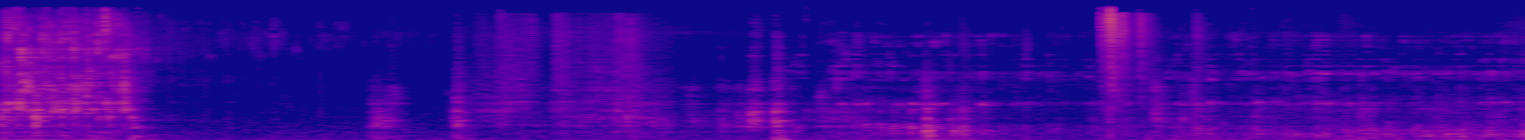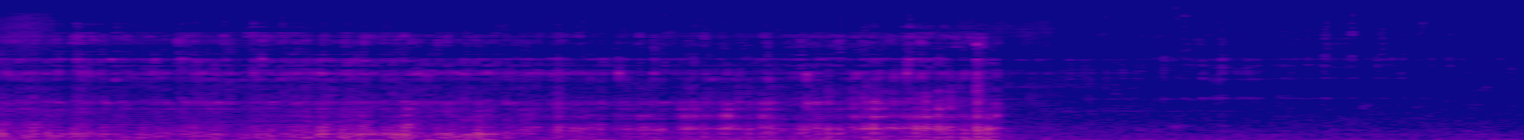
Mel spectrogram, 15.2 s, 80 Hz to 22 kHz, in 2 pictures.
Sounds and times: water draining in sink 0:00.0 - 0:00.9
water draining in sink 0:03.8 - 0:15.2

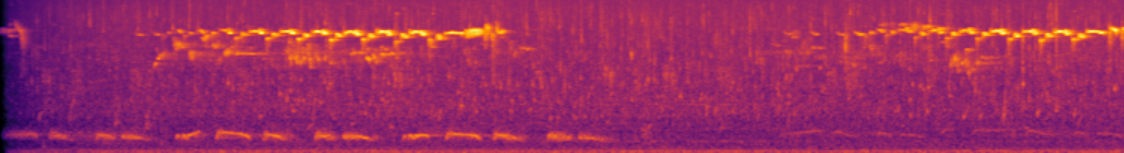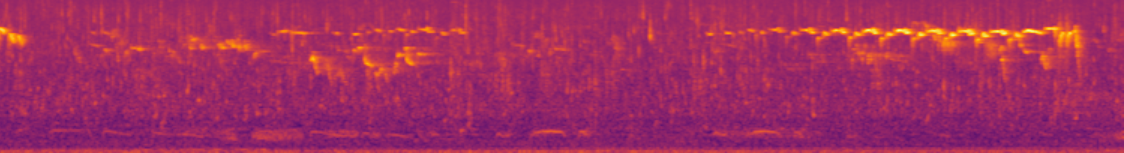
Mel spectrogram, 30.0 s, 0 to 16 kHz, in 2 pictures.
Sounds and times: water flowing through a stream 0:00.0 - 0:29.9

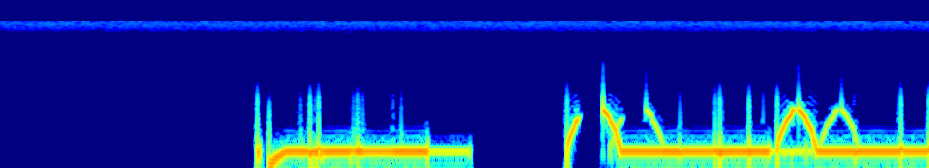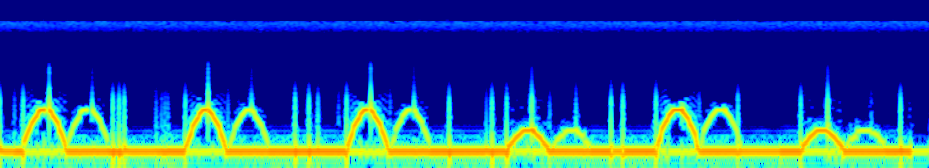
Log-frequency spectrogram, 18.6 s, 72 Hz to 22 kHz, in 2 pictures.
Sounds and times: synthesizer 0:09.4 - 0:18.5

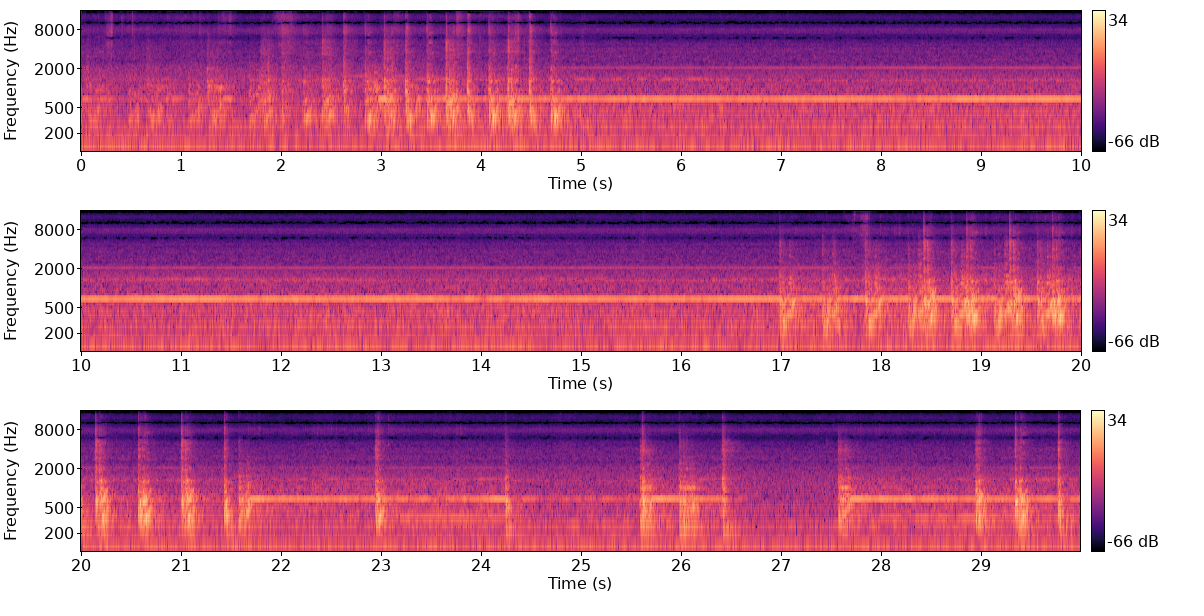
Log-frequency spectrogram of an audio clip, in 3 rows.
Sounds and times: grinding noises that come from the machine 0:00.0 - 0:07.2
grinding noises that come from the machine 0:15.5 - 0:26.7
grinding noises that come from the machine 0:27.6 - 0:29.9

